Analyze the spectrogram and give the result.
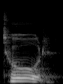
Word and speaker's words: Thor: Yeah, but I don't like when people do that either, because it was just a thing when I moved there, people, because it's spelled Thor, T-H-O-R, so yeah. People go, Thor. And then when sometimes people are like, how do you say Thor? And, you know, we roll our R's. – Yeah. – In Norway, so then I go Tor, and then they go Tor.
